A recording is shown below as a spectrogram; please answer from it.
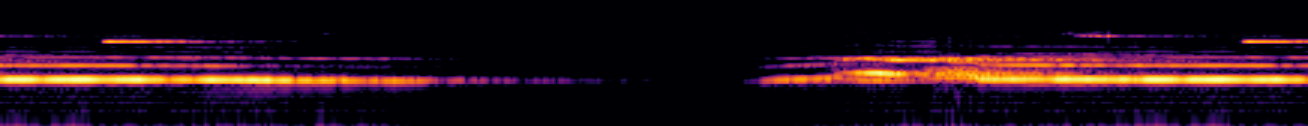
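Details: A wild gray wolf gives a long, smooth, steady howl; after a pause, several voices rise together in an overlapping chorus.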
